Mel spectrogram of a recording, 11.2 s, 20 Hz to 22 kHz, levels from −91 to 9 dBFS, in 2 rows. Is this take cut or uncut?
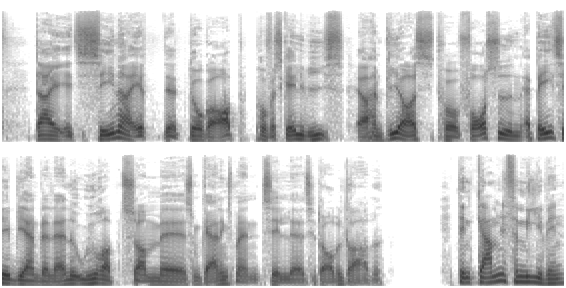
cut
